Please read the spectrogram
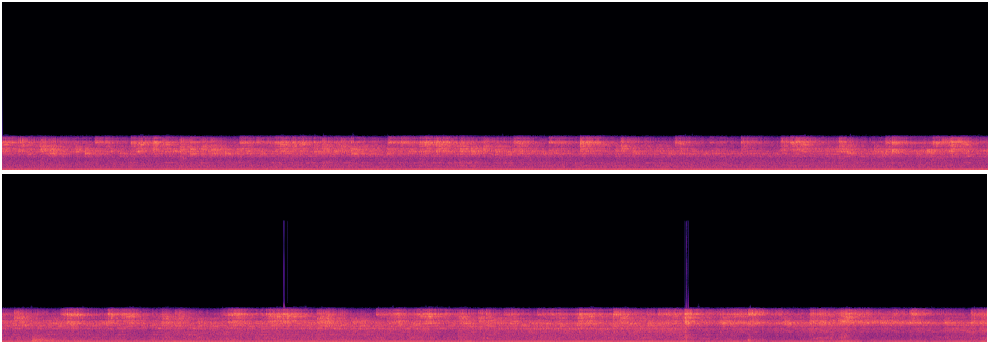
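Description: Harsh electronic noise from a live noise-music set: a dense, continuous hiss-and-crackle wall with a flickering, shifting upper texture over a steady low drone, played through a small guitar amplifier and effects pedals.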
